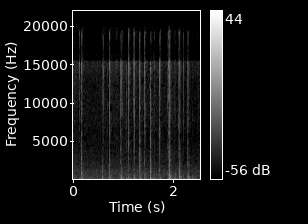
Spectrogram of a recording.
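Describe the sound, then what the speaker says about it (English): Someone types an email address on a computer keyboard, a quiet, close run of brisk key taps in an uneven rhythm. "I'm going to type in their email."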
